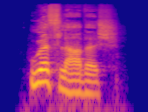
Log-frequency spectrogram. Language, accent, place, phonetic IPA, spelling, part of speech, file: German, Germany, Berlin, [ˈuːɐ̯ˌslaːvɪʃ], urslawisch, adjective, De-urslawisch.ogg
- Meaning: Proto-Slavic (related to the Proto-Slavic language)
